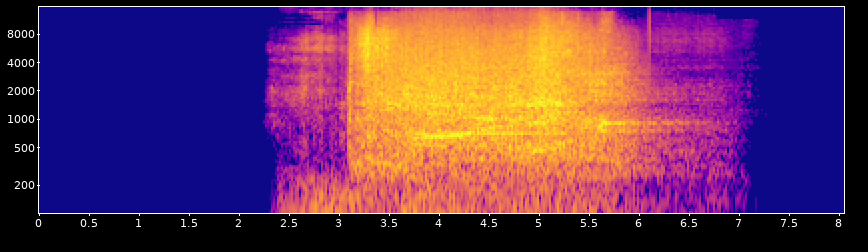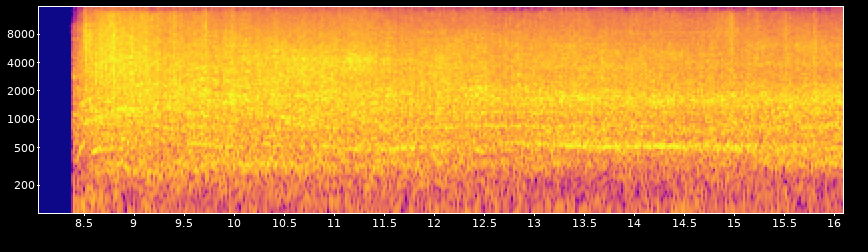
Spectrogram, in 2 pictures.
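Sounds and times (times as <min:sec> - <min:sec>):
harsh monster roar: 0:02.3 - 0:07.2, 0:08.4 - 0:16.0.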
